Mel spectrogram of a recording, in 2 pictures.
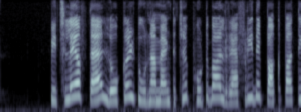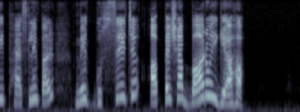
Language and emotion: Dogri, angry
